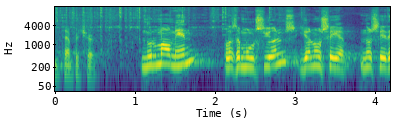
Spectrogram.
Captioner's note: non-english speech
